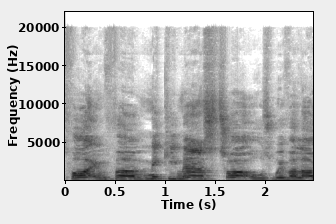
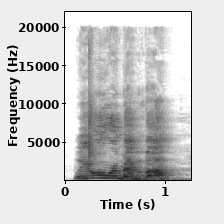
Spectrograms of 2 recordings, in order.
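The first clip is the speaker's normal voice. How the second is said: ordinary delivery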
